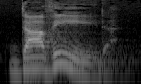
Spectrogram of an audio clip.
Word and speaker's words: David: The bottom word is pronounced David. Get it? It's the name David in Hebrew.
